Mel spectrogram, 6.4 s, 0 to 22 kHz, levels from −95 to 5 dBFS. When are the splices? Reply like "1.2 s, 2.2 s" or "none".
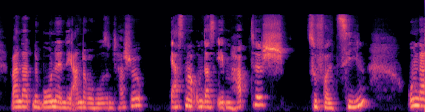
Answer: none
